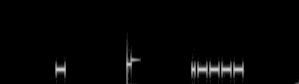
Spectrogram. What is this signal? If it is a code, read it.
Morse code, heard as a keyed tone, about 40 wpm, 700 Hz. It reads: T 1
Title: Single Letter-Number Alt - Rapid-Fire 40wpm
